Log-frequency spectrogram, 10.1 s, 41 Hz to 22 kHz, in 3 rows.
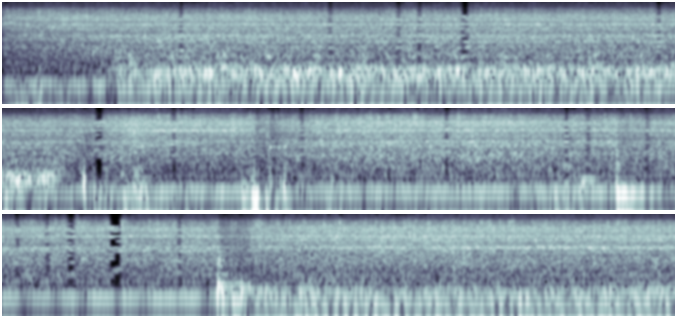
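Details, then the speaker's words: VY Commodore L67 supercharged engine running, microphone on a steel bar against a drive belt pulley bolt: steady hum, smooth even bearing with no grinding; pulley judged not too bad, unlike the dry-sounding supercharger pulley being replaced. "Right. Next one's over here. Alright. This one's not too bad."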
